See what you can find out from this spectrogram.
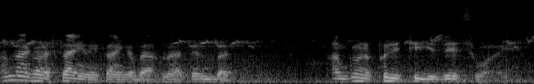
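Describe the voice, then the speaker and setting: Lively intonation from a man with a Southern US accent, over noticeable background noise. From US South. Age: 60s. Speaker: livestreamer. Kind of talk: casual livestream chat. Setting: outdoors on front porch. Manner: animated.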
